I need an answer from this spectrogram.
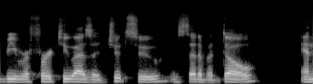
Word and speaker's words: jutsu: is suppleness softness yielding and jutsu is an art or a skill and in English it just kind of sounds like Jitsu when you say it fast so we just say Jitsu with an i it's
